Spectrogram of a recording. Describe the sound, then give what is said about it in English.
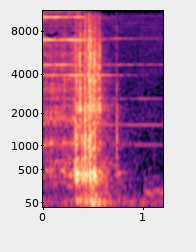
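A telephone rings as a sound effect in a radio comedy: one short, bright ring burst, then a brief faint tail, then quiet. “That's when I got this phone call.”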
